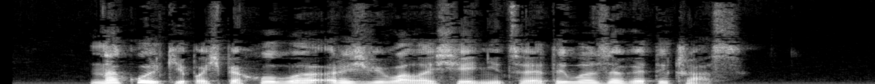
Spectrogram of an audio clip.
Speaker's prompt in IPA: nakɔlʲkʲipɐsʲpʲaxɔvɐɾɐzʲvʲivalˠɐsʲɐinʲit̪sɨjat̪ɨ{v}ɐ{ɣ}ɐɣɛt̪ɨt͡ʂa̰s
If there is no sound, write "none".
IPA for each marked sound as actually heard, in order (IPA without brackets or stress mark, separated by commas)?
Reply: v, z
